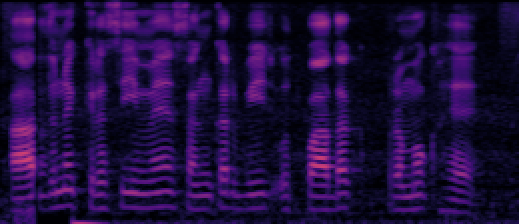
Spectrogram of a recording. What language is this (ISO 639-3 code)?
hin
